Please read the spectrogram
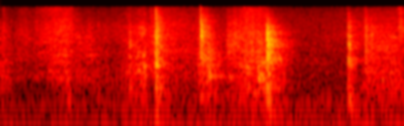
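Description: Handling noise from a stiff kraft-paper journal cover being shifted and closed on a scoring board: several short, light taps and rustles.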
